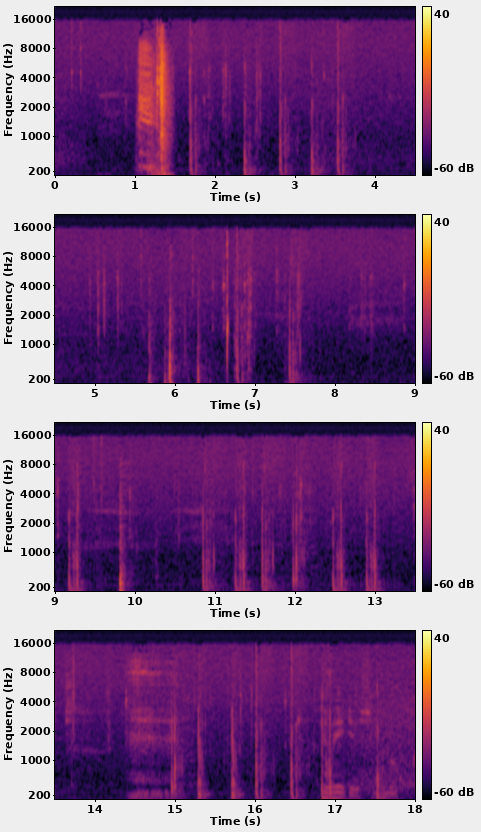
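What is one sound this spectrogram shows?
Footsteps tap on wooden boards.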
